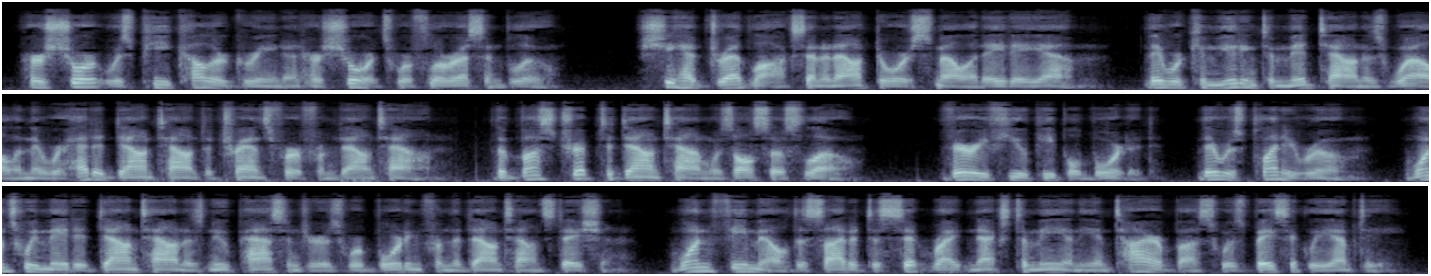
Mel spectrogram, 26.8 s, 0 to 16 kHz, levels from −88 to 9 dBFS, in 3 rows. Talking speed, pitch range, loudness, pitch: 190 wpm, 90-115 Hz, -18 LUFS, 105 Hz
